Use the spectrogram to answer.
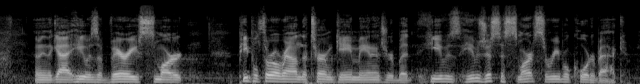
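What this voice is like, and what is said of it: Usual voice. Nothing is said of it.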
